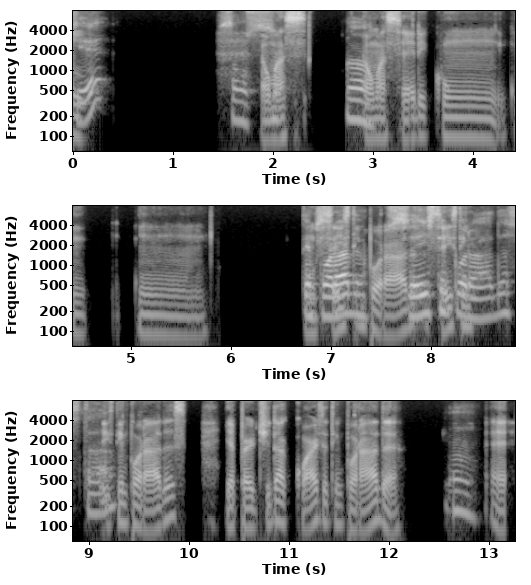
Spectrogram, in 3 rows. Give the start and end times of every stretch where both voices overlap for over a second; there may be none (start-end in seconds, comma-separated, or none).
6.7-8.5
